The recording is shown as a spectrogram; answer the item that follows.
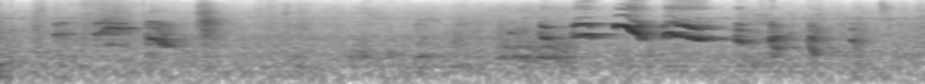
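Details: A female dog at a Shiba Inu and Samoyed breeder in the Netherlands calls for attention indoors with a string of high, whimpering whines, some sliding downward, in broken bursts over several seconds, after a woman speaks softly in Dutch.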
